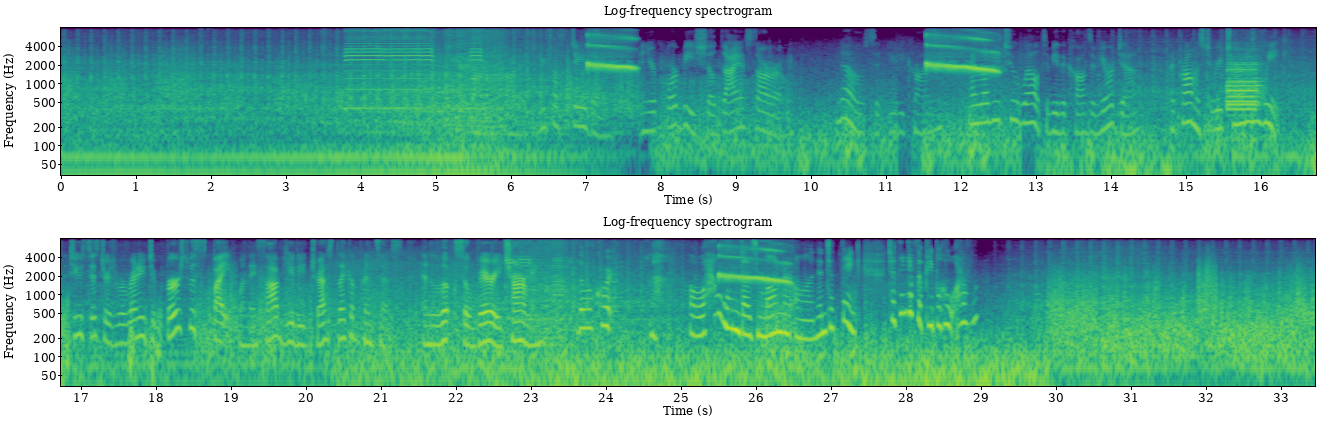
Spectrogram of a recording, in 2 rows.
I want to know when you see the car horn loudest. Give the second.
16 s.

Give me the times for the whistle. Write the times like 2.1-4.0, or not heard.
7.0-7.7, 11.5-12.6, 25.5-26.5.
